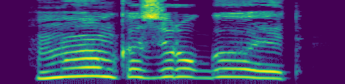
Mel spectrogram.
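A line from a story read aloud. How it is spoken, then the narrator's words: Coachman's young son, timid. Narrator (Russian): робко подал голос сынишка возницы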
